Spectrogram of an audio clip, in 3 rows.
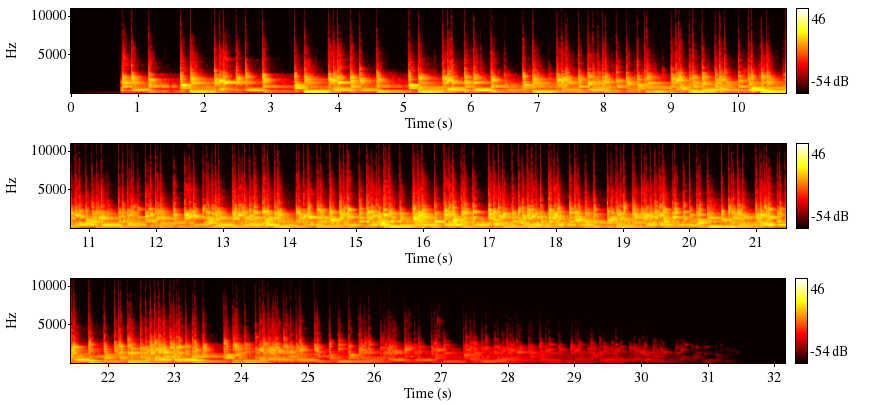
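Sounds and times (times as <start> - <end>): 
koto type instruments: 0.8 - 30.6.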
